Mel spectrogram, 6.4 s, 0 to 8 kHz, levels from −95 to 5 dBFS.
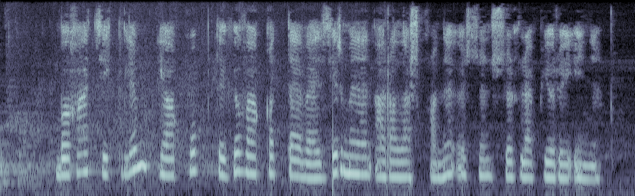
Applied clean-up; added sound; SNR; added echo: none; Toilet flush; 19 dB; none.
